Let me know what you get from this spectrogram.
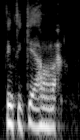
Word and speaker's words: Vinciquerra: Vinciquerra.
